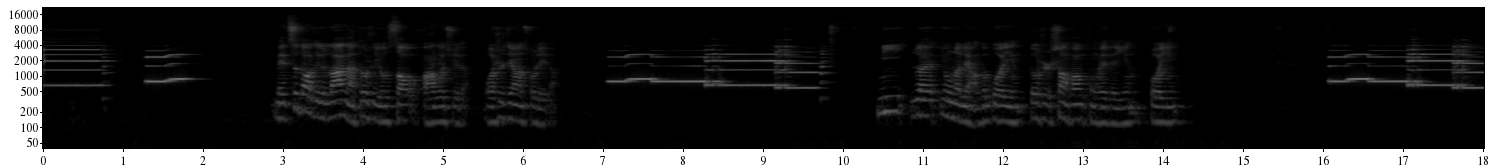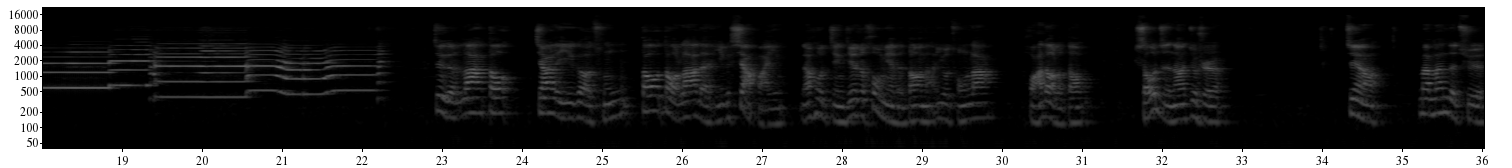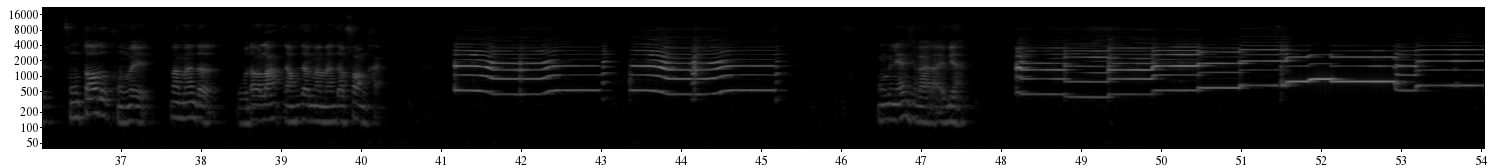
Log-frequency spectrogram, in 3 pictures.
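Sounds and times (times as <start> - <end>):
gourd flute melody: 0.0 - 2.3, 7.0 - 10.0, 16.0 - 22.5, 41.1 - 45.5, 48.2 - 54.0.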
